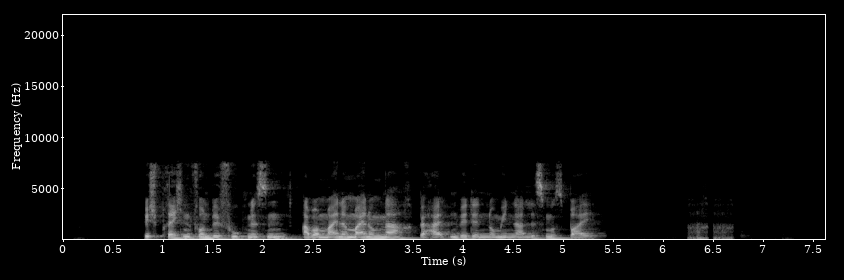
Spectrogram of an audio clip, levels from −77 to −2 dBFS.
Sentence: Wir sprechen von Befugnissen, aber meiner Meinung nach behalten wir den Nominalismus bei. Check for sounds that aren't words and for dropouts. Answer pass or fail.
fail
